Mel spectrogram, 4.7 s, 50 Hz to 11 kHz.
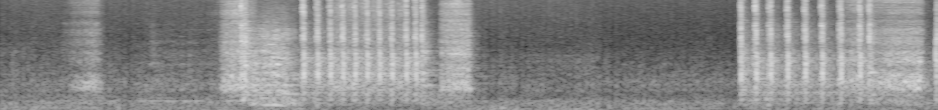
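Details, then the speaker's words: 1953 GMC pickup, hot-wired first start attempt: two short bursts of fast, uneven starter clatter with no firing; the battery lacks charge to crank the engine properly. "oh no not the battery yeah we don't got enough juice in the battery"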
